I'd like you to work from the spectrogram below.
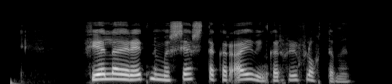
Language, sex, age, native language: Icelandic, female, 40-49, Icelandic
